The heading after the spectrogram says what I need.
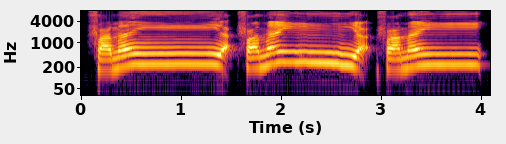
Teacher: So that sound, that is the gunna that comes from the nostril. So it is a property of the known.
